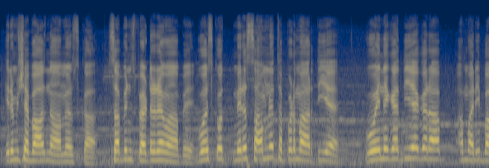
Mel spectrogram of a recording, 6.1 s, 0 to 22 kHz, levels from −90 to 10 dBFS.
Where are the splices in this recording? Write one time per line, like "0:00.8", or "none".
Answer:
0:01.3
0:02.4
